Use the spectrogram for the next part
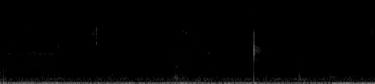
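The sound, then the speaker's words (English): Quiet eating sounds from several people eating ice cream: wet smacks, soft slurps and sharp little clicks scattered irregularly over a low steady hum, with no talking. “so we're gonna do it right now. And I'm gonna keep talking while these guys munch.”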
